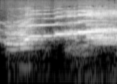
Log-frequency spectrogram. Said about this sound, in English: And the elks are screaming, baby. Sounds like me when I can't find breakfast.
